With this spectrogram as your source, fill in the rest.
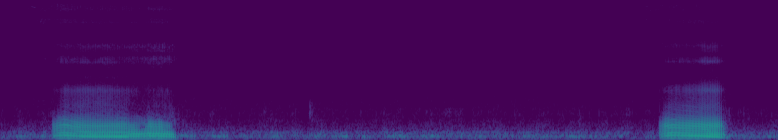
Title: Sleepy, snoring little Boston. this is what we do on rainy days 😴 #bostonterrier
